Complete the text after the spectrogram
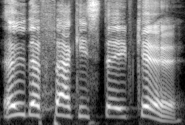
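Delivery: slow, high English accent imitation; put-on English accent, drawn out. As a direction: mimic the baffled English stranger. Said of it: "in an English accent".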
